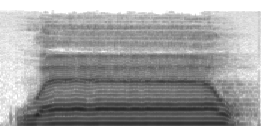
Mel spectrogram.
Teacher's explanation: 2 ঠোঁট গোল করে মাঝখানে ফাঁক রেখে হরফটি উচ্চারণ করতে হবে। · ওয়াও হরফটি উচ্চারণের ক্ষেত্রে বারিক হবে এবং 3 আলিফ টেনে পড়তে হবে।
